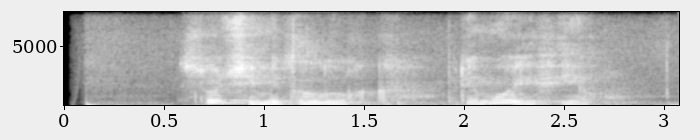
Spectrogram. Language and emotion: Russian, sad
